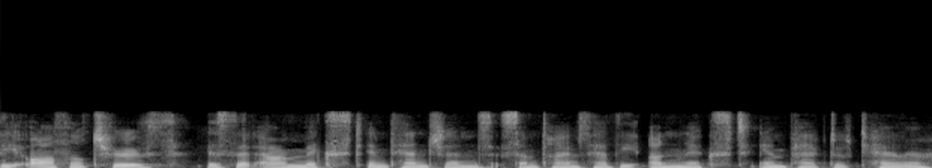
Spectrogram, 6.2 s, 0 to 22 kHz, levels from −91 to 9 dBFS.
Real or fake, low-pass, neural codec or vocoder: fake; 7.2 kHz; codec, 16 kHz in and 24 kHz out, 1.1 kbps, FireRedTTS-2 codec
